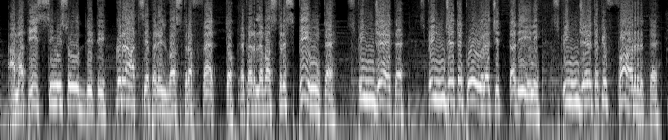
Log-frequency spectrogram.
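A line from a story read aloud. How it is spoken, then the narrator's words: Loud shouting. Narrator (Italian): il principe, capita l'antifona, lo coprì, mettendosi a gridare a gran voce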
